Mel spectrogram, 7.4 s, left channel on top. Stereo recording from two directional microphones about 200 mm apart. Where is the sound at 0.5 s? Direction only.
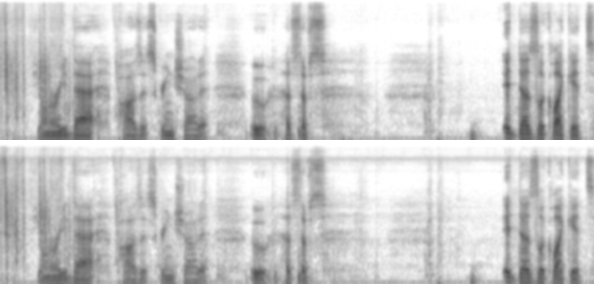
35° left (ahead or behind).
